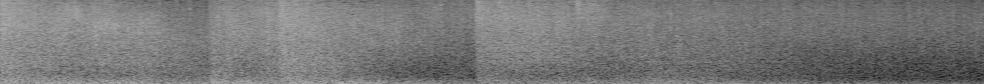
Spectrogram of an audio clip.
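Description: Huge flames roar loudly and slowly die down.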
